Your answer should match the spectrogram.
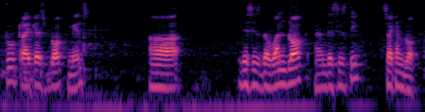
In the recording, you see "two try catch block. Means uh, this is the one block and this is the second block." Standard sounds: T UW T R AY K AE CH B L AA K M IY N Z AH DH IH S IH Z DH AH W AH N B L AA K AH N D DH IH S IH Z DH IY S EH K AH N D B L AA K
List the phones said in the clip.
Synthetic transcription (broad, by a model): T UW T R AY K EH S B L AA K M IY N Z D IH S IH Z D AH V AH N B L AA K AH N D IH S IH Z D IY S EH K AH N D B L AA K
